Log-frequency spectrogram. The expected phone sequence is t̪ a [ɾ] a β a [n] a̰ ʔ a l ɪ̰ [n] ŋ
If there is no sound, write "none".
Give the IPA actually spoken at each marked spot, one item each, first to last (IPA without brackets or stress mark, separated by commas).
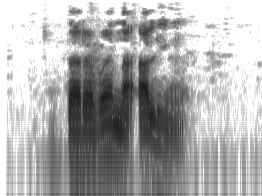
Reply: ɾ, n, none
